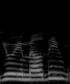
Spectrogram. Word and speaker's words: Guri Melby: But I will, however, start with Guri Melby, which is a party leader of Venstre, Norway. Am I pronouncing it right?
